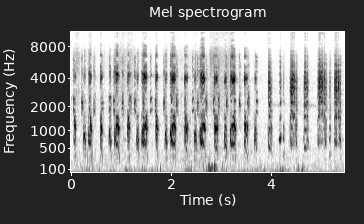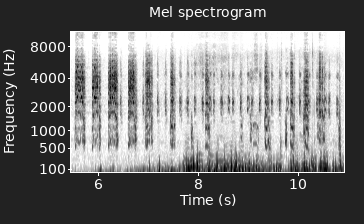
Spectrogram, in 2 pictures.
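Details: A female chukar partridge, used as a hunting call bird, gives rapid, harsh clucking notes, about three to four a second, in a steady run, with low rumbling noise toward the end.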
